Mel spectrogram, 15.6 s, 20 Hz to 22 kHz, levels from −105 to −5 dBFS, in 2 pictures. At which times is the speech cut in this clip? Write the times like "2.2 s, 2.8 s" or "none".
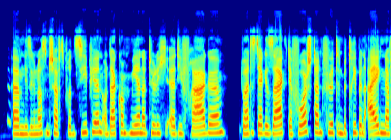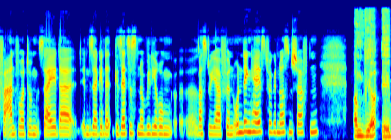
11.8 s, 14.7 s

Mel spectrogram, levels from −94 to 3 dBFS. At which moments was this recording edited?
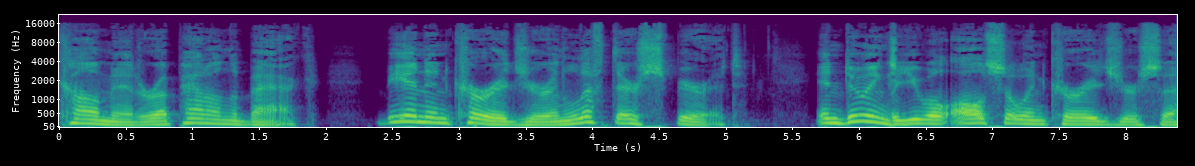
6.2 s

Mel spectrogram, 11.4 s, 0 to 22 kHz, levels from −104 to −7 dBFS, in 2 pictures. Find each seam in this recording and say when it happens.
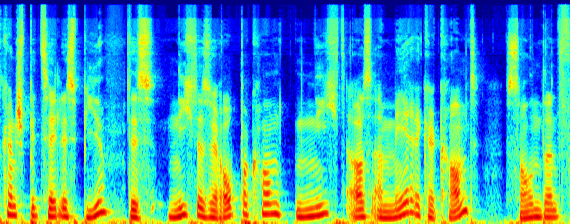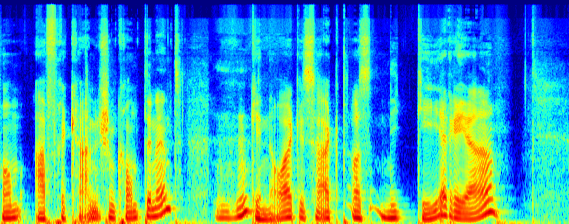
7.8 s

